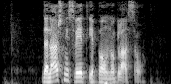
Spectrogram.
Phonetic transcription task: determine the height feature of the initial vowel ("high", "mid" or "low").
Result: low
